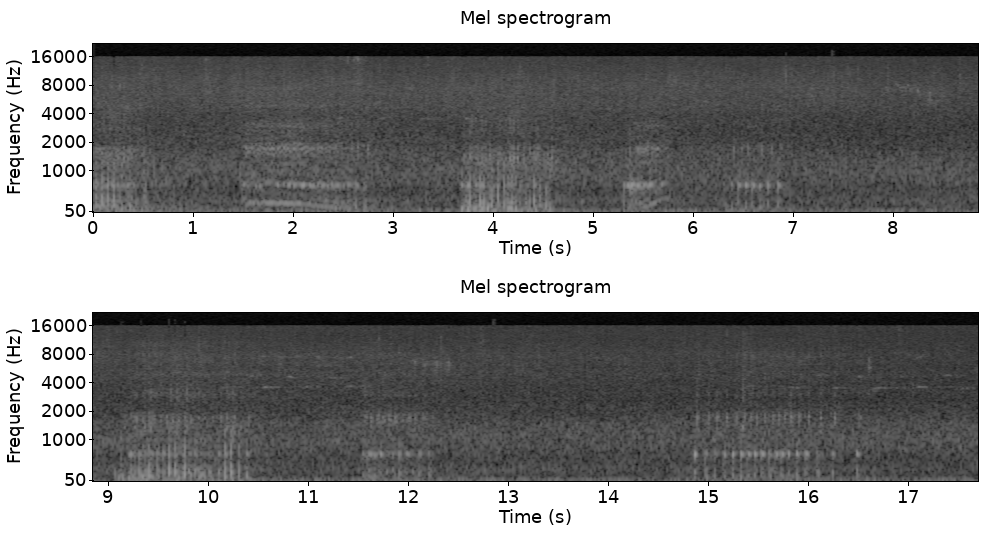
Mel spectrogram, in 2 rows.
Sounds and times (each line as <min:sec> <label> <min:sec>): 0:00.0 creaking-mic on pine tree 0:00.7
0:01.4 creaking-mic on pine tree 0:03.0
0:03.6 creaking-mic on pine tree 0:04.7
0:05.3 creaking-mic on pine tree 0:07.0
0:09.0 creaking-mic on pine tree 0:10.6
0:14.8 creaking-mic on pine tree 0:16.6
